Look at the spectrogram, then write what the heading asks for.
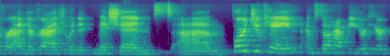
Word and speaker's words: Duquesne: counselor from duquesne university i know it's a weird french word but that is how we are pronounced i'm an assistant director for undergraduate admissions um for duquesne i'm so happy you're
